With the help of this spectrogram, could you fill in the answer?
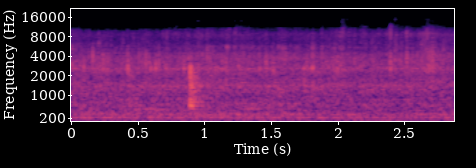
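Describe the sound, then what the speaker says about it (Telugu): Potato slices fry crisp on their second side in a pan, a steady low hissing sizzle with one brief pop, and no voices. "ఇలా ఇంకొక సైడ్ మనం బాగా ఫ్రై చేసుకోవాలండి"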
